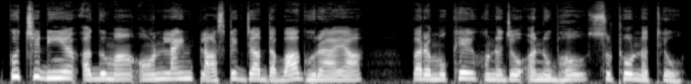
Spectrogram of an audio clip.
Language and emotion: Sindhi, neutral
